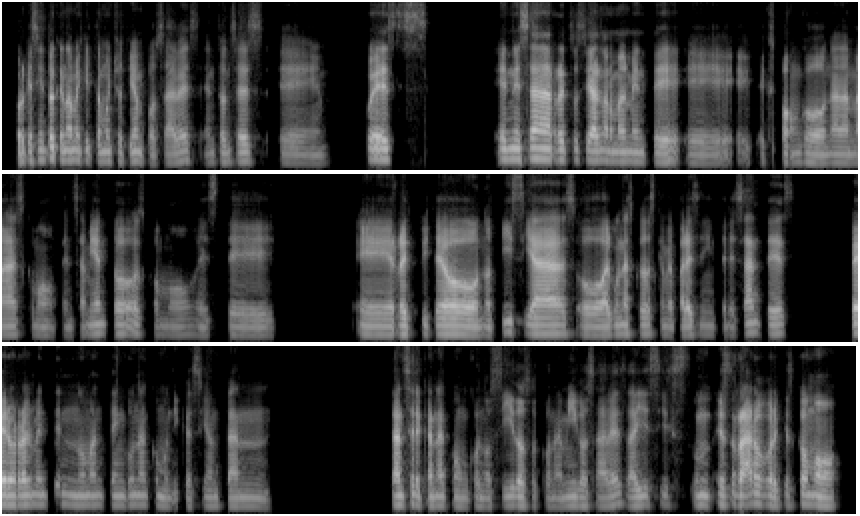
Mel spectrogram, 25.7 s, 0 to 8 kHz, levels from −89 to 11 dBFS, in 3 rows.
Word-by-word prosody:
porque -, -, 0 dB
siento 130 Hz, +4 st, +1 dB
que 125 Hz, -, -2 dB
no 125 Hz, -, +2 dB
me 125 Hz, -, -2 dB
quita -, -, -6 dB
mucho 115 Hz, -1 st, -8 dB
tiempo, 110 Hz, -5 st, -5 dB
¿sabes? 110 Hz, +5 st, -5 dB
Entonces, 105 Hz, +2 st, -6 dB
eh, 95 Hz, -2 st, -11 dB, 0.4 s
pues, 65 Hz, -1 st, +2 dB, 0.6 s
en 135 Hz, +1 st, -1 dB
esa 140 Hz, 0 st, +8 dB
red 130 Hz, 0 st, +1 dB
social, 120 Hz, -2 st, +4 dB
normalmente, 115 Hz, -3 st, -2 dB
eh, 95 Hz, 0 st, -10 dB
expongo 100 Hz, -2 st, -5 dB
nada 100 Hz, 0 st, -2 dB
más, 100 Hz, 0 st, -1 dB
como 95 Hz, -1 st, -14 dB
pensamientos, 110 Hz, +3 st, -5 dB
como 95 Hz, 0 st, -18 dB
este, 90 Hz, 0 st, -12 dB, 0.8 s
eh, 100 Hz, -1 st, 0 dB
retuiteo 105 Hz, -1 st, +4 dB
noticias, 105 Hz, +1 st, +4 dB
o 95 Hz, 0 st, -1 dB
algunas 105 Hz, +2 st, -1 dB
cosas 105 Hz, 0 st, -6 dB
que 100 Hz, -, -19 dB
me 95 Hz, -1 st, -9 dB
parecen 100 Hz, +1 st, -3 dB
interesantes, 110 Hz, +3 st, -5 dB, 0.5 s
pero 120 Hz, 0 st, +8 dB
realmente 120 Hz, +2 st, -2 dB
no 115 Hz, -2 st, -9 dB
mantengo 115 Hz, 0 st, -10 dB
una 120 Hz, -1 st, -8 dB
comunicación 100 Hz, +1 st, -15 dB
tan 100 Hz, -2 st, -8 dB, 1.2 s
Tan 115 Hz, 0 st, +7 dB
cercana 110 Hz, 0 st, -2 dB
con 100 Hz, -2 st, -12 dB
conocidos 105 Hz, +2 st, -6 dB
o -, -, -20 dB
con 100 Hz, -1 st, -16 dB
amigos, 105 Hz, +1 st, -7 dB
¿sabes? 115 Hz, +5 st, -5 dB
Ahí 110 Hz, +2 st, -4 dB
sí 115 Hz, +1 st, -17 dB
es 115 Hz, -, -19 dB
un 115 Hz, 0 st, -7 dB
es 120 Hz, -1 st, -3 dB
raro 130 Hz, -2 st, +6 dB
porque 115 Hz, -4 st, -2 dB
es 110 Hz, -, -14 dB
como 105 Hz, -4 st, -1 dB
105 Hz, 140 wpm, -23 LUFS, 95-115 Hz, 1.2 s, esa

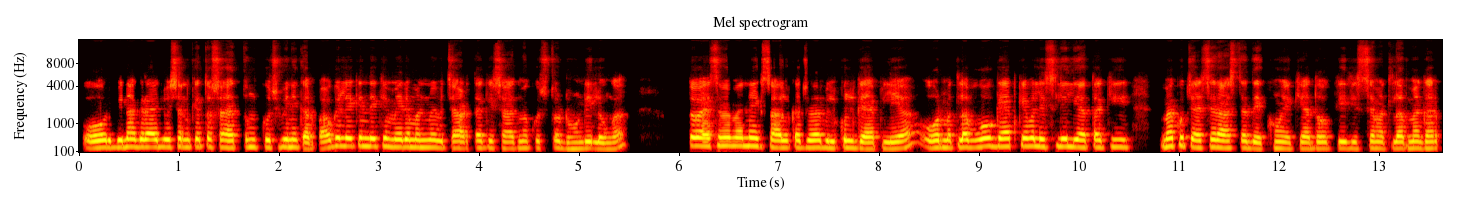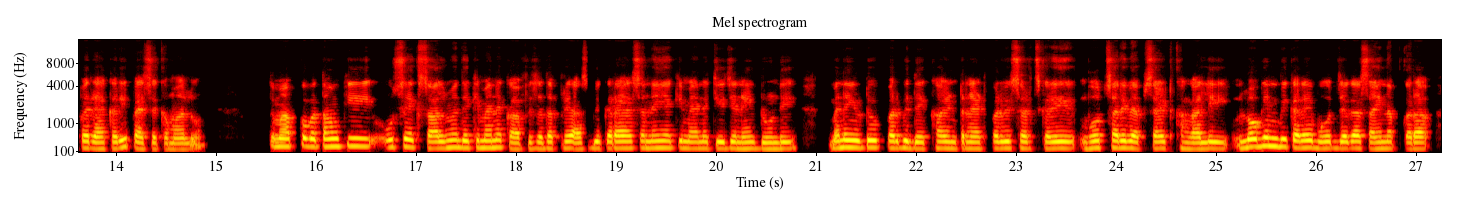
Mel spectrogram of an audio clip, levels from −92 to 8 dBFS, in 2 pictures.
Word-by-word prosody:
और 190 Hz, +1 st, +5 dB
बिना 200 Hz, +2 st, +2 dB
ग्रेजुएशन 205 Hz, 0 st, +3 dB
के 210 Hz, +1 st, -1 dB
तो 215 Hz, +1 st, -3 dB
शायद 195 Hz, -2 st, +1 dB
तुम 205 Hz, +1 st, -2 dB
कुछ 195 Hz, 0 st, -2 dB
भी 210 Hz, -, +3 dB
नहीं 205 Hz, -, +1 dB
कर 165 Hz, -, +1 dB
पाओगे 185 Hz, +7 st, +2 dB
लेक़िन 225 Hz, 0 st, +2 dB
देखिए 220 Hz, 0 st, +2 dB
मेरे 205 Hz, 0 st, +2 dB
मन 200 Hz, -1 st, +1 dB
में 195 Hz, 0 st, 0 dB
विचार 180 Hz, -2 st, -2 dB
था 185 Hz, -, +1 dB
कि 180 Hz, 0 st, -5 dB
शायद 170 Hz, -1 st, -5 dB
मैं 180 Hz, -, -3 dB
कुछ 180 Hz, 0 st, -8 dB
तो 185 Hz, -, -2 dB
ढूँढ़ 165 Hz, 0 st, -5 dB
ही 175 Hz, -, +3 dB
लूँगा। 165 Hz, +2 st, -2 dB, 0.7 s
तो 475 Hz, 0 st, +6 dB
ऐसे 240 Hz, -, +2 dB
में 235 Hz, -, +5 dB
मैंने 235 Hz, 0 st, +3 dB
1 225 Hz, -, 0 dB
साल 190 Hz, -3 st, +2 dB
का 190 Hz, -, 0 dB
जो 190 Hz, 0 st, +1 dB
है 190 Hz, -, +4 dB
बिल्कुल 185 Hz, 0 st, +1 dB
गैप 160 Hz, -2 st, +2 dB
लिया 170 Hz, +3 st, +1 dB
और 190 Hz, -12 st, -1 dB
मतलब 195 Hz, +1 st, +1 dB
वो 220 Hz, +2 st, +6 dB
गैप 220 Hz, -1 st, +2 dB
केवल 225 Hz, -1 st, +4 dB
इसलिए 215 Hz, +1 st, +1 dB
लिया 205 Hz, -2 st, +3 dB
था 195 Hz, -, +2 dB
कि 205 Hz, -1 st, -4 dB, 0.3 s
मैं 220 Hz, +1 st, +4 dB
कुछ 235 Hz, 0 st, -2 dB
ऐसे 190 Hz, +1 st, +1 dB
रास्ते 185 Hz, -1 st, +1 dB
देखूँ 170 Hz, +1 st, -2 dB
1 165 Hz, +1 st, -7 dB
या 165 Hz, -, +2 dB
2 165 Hz, 0 st, -2 dB
कि 170 Hz, -, 0 dB
जिससे 170 Hz, +1 st, -4 dB
मतलब 170 Hz, 0 st, -1 dB
मैं 175 Hz, 0 st, 0 dB
घर 175 Hz, 0 st, 0 dB
पर 180 Hz, -, +3 dB
रहकर 165 Hz, +1 st, -1 dB
ही 200 Hz, -, +3 dB
पैसे 160 Hz, -2 st, -2 dB
कमा 150 Hz, 0 st, -3 dB
लूँ। 150 Hz, +10 st, -7 dB, 0.7 s
तो -, -, -3 dB
मैं -, -, +3 dB
आपको 215 Hz, +1 st, -1 dB
बताऊँ 215 Hz, 0 st, +2 dB
कि 225 Hz, -1 st, -1 dB, 0.2 s
उस 200 Hz, +1 st, -3 dB
1 200 Hz, -1 st, 0 dB
साल 175 Hz, 0 st, 0 dB
में 195 Hz, 0 st, 0 dB
देखिए 185 Hz, 0 st, -2 dB
मैंने 190 Hz, +1 st, 0 dB
काफ़ी 155 Hz, 0 st, -3 dB
ज़्यादा 165 Hz, +1 st, -2 dB
प्रयास 175 Hz, -3 st, +1 dB
भी 175 Hz, -, 0 dB
करा 175 Hz, 0 st, +2 dB
ऐसा 175 Hz, +1 st, -3 dB
नहीं 180 Hz, +1 st, 0 dB
है 185 Hz, -, -1 dB
कि 185 Hz, -, -5 dB
मैंने 170 Hz, 0 st, -3 dB
चीज़ें 170 Hz, +1 st, -2 dB
नहीं 165 Hz, +1 st, -2 dB
ढूँढी। 165 Hz, +1 st, -2 dB, 0.4 s
मैंने 195 Hz, +1 st, +3 dB
यूट्यूब 190 Hz, 0 st, +3 dB
पर 180 Hz, 0 st, +2 dB
भी 185 Hz, -, +2 dB
देखा 165 Hz, +1 st, -3 dB
इंटरनेट 170 Hz, -1 st, -3 dB
पर 175 Hz, -, 0 dB
भी 175 Hz, -, +2 dB
सर्च 175 Hz, -1 st, -4 dB
करी 170 Hz, 0 st, +1 dB
बहुत 180 Hz, +2 st, -2 dB
सारी 185 Hz, -1 st, +3 dB
वेबसाइट 175 Hz, 0 st, -1 dB
खंगाली 165 Hz, 0 st, -1 dB, 0.2 s
लॉगिन 215 Hz, +4 st, +4 dB
भी 215 Hz, -, +2 dB
करे 185 Hz, +1 st, +4 dB
बहुत 175 Hz, -1 st, -3 dB
जगह 175 Hz, +1 st, +2 dB
साइन 165 Hz, +1 st, -2 dB
उप -, -, -10 dB
करा। 165 Hz, 0 st, +1 dB
180 Hz, 250 wpm, -24 LUFS, 170-200 Hz, 0.7 s, तो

